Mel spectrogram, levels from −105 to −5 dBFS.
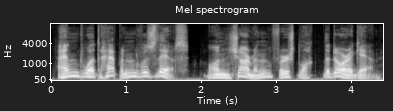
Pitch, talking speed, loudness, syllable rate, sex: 130 Hz, 150 wpm, -18 LUFS, 4.4 syllables/s, male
